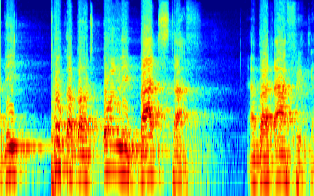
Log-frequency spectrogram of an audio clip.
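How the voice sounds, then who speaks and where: Audible room echo is present. The voice keeps a moderate pace. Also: man. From Tanzania. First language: Swahili. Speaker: tourism promoter, diaspora business owner. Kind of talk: convention speech. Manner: halting, with restarts.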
